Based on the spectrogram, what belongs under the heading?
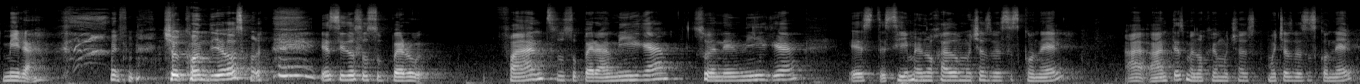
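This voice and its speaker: A woman, a podcast guest telling a personal story with lively acted-out dialogue. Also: fairly low pitch, takes it slowly, echoey room. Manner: animated, acts out quoted dialogue.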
